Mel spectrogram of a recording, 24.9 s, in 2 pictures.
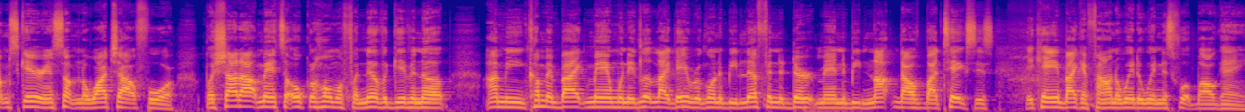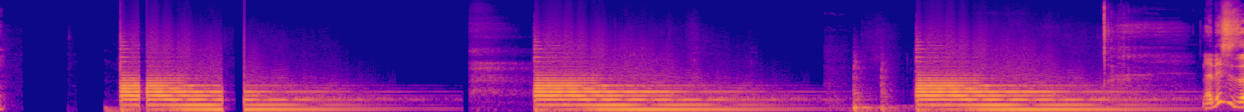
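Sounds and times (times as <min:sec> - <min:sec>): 
speech: 0:00.0 - 0:12.6, 0:13.6 - 0:14.1, 0:24.6 - 0:24.8
deep bell tolling: 0:13.7 - 0:17.0, 0:17.8 - 0:24.5.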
